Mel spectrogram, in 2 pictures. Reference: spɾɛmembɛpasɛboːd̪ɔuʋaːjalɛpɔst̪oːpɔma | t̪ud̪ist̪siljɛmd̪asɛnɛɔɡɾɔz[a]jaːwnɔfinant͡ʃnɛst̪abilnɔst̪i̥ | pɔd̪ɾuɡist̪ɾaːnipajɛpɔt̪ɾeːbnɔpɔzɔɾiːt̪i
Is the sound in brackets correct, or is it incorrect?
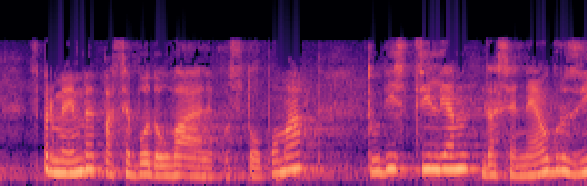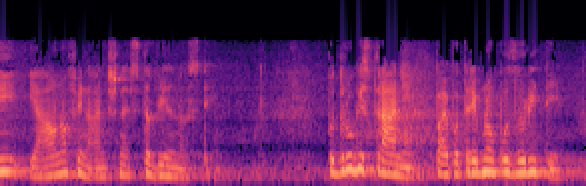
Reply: incorrect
